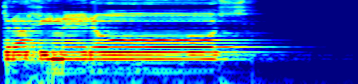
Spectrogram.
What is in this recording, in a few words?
vocoder largo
